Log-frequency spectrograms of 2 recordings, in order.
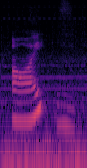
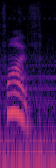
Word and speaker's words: five: Same here. F-I-V. Five. Five. It will not be fiv.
